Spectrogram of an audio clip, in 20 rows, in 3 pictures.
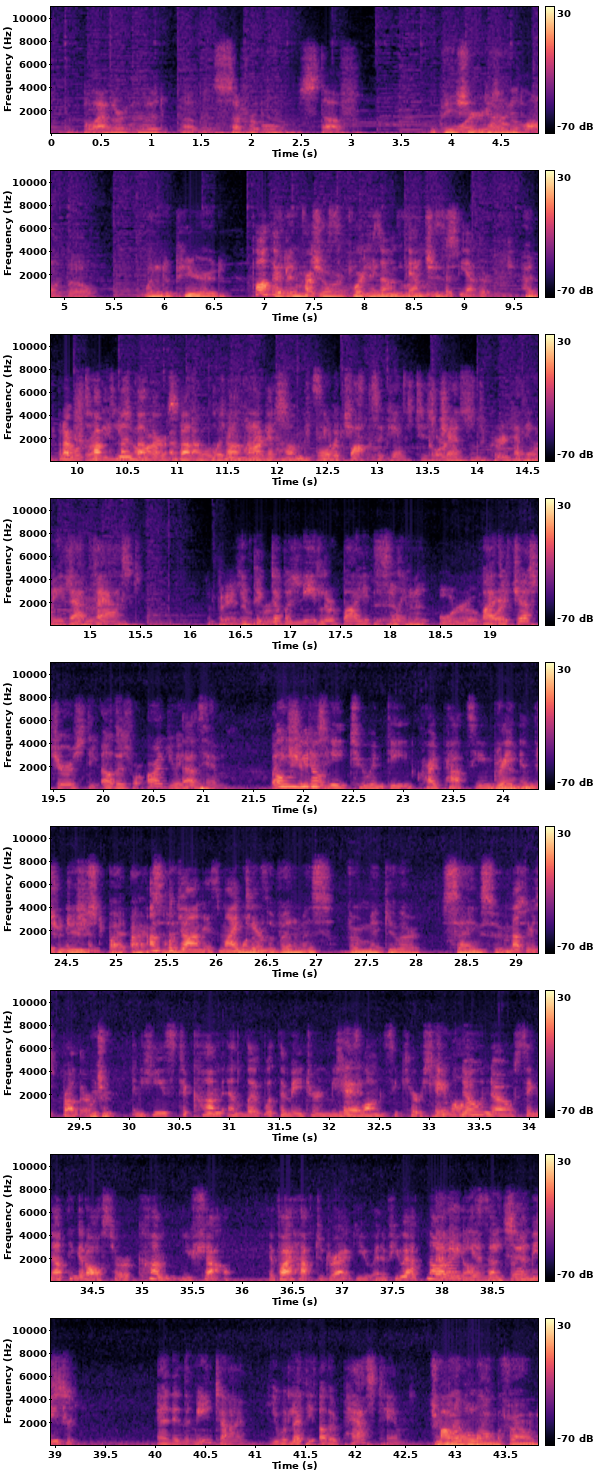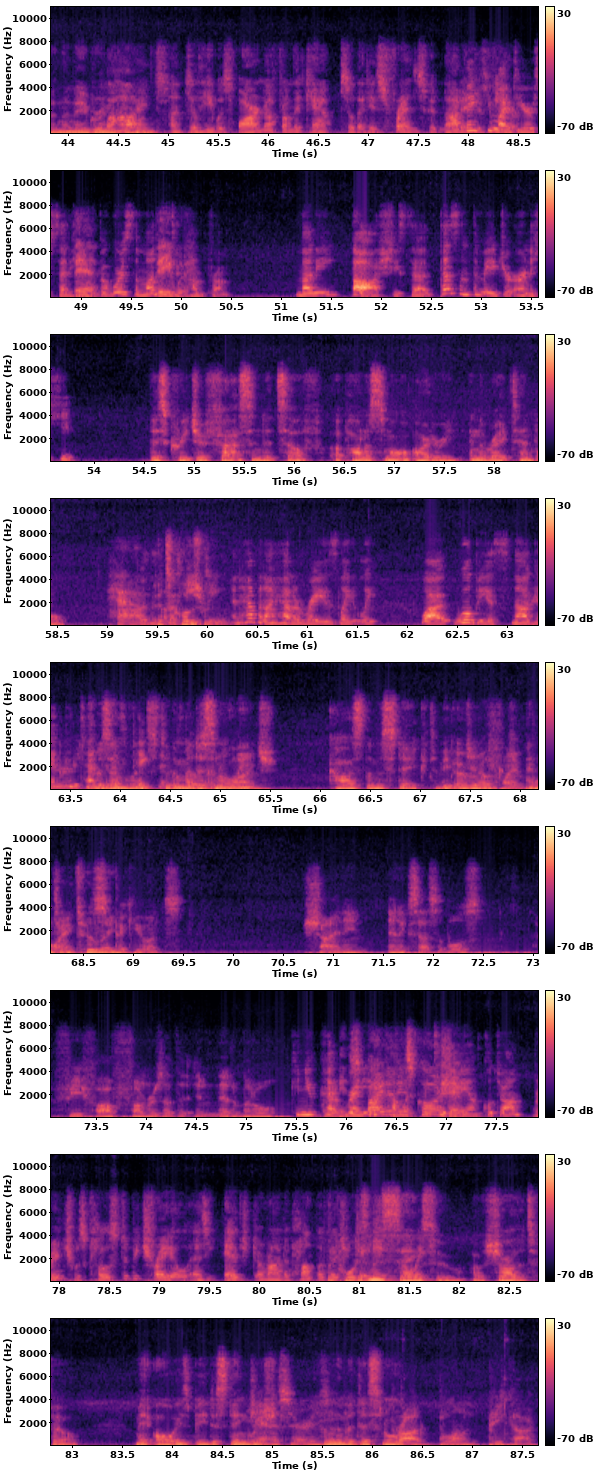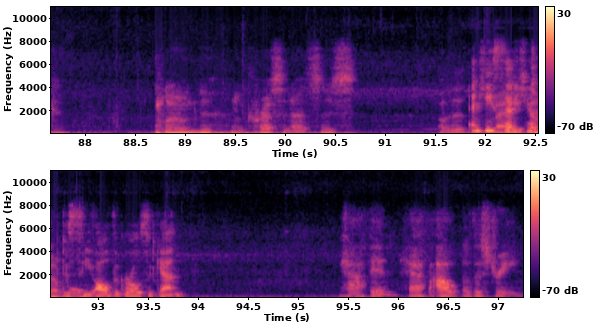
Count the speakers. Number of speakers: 4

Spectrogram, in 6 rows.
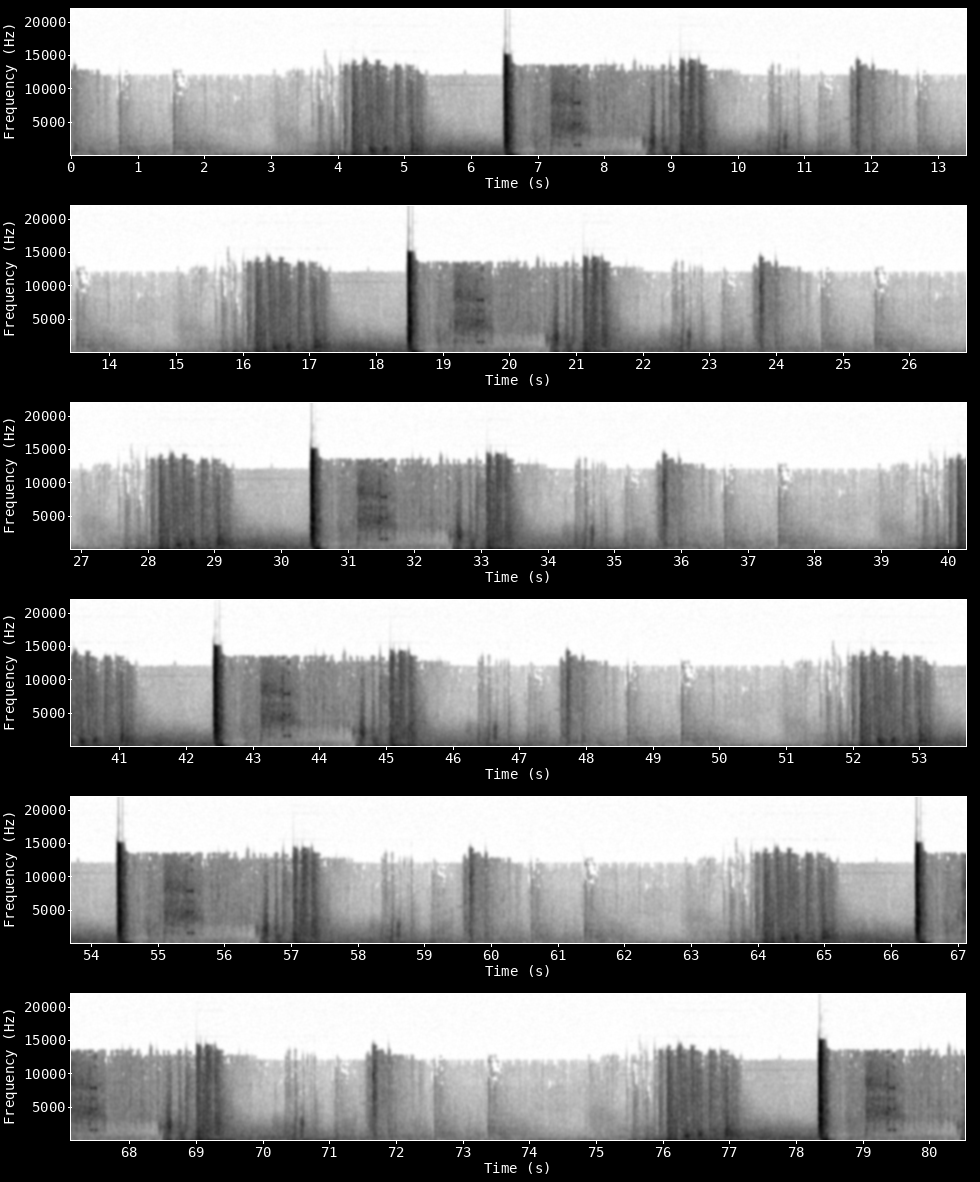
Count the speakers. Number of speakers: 0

